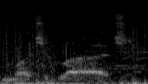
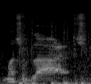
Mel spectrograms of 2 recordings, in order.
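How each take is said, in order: First: It is said in a McCree impression. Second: It is said in his normal voice.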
